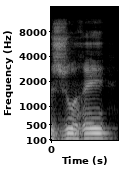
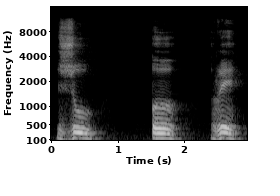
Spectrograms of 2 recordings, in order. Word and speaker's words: jouerai: là 3 syllabes là jouerai, nhưng mà người ta không phát âm syllabe ở giữa bởi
